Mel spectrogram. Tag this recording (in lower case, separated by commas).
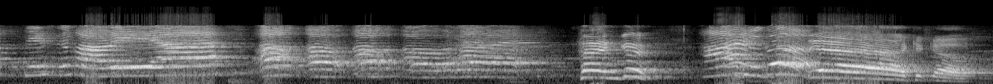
speech, mantra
